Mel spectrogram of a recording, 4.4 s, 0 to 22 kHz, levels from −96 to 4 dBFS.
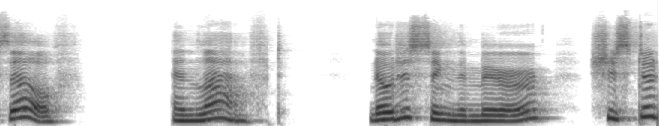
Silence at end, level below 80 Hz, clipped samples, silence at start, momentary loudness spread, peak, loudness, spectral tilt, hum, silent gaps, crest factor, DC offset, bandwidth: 0 s; -72 dBFS; under 0.1%; 0 s; 13 LU; -8 dBFS; -21 LUFS; -6 dB/octave; none; 0.64-1.15 s, 2.06-2.10 s, 2.34-2.47 s, 3.90-3.94 s; 14 dB; under 0.1%; 11 kHz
